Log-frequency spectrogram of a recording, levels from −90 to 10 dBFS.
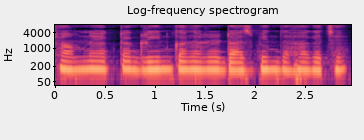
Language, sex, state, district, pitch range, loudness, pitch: Bengali, male, Assam, Kamrup Metropolitan, 145-155 Hz, -15 LUFS, 150 Hz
